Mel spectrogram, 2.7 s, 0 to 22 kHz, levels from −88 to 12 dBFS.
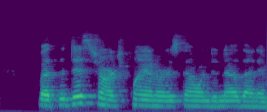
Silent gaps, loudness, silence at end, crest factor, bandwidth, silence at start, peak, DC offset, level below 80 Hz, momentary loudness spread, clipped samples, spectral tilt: none; -29 LUFS; 0 s; 14 dB; 7.2 kHz; 0.4 s; -14 dBFS; under 0.1%; -74 dBFS; 6 LU; under 0.1%; -6.5 dB/octave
